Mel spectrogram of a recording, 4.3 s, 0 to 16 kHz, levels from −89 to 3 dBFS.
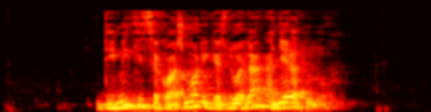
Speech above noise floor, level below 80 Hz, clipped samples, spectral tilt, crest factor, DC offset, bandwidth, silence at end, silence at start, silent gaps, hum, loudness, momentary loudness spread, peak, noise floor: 53 dB; -56 dBFS; under 0.1%; -6.5 dB/octave; 16 dB; under 0.1%; 11.5 kHz; 1 s; 0.95 s; none; none; -18 LUFS; 13 LU; -4 dBFS; -70 dBFS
